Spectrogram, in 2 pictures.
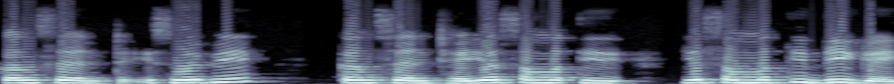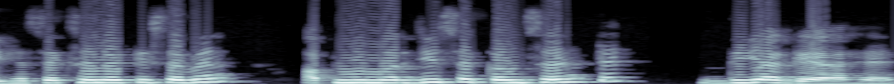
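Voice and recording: Her tone dark and mellow, a woman speaks in a high pitch at a fairly slow pace, with few pauses and ordinary pitch variation.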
